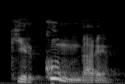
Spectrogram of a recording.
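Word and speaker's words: circumdare: lere then we have the second word which is composed by four syllables we notice that the penal syllable is short and so the stress must fall on the previous syllable therefore the word will be read as kirkundare and the not for example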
